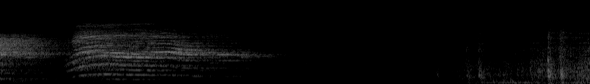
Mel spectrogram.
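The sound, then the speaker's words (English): A loud, drawn-out metallic wail fades into a brief silence, then a train car crammed with about 50 people rumbles along the rails with a steady, rhythmic clatter of wheels over track joints. “Crammed into a train cart with 50 other people, with no food, water, or light.”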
